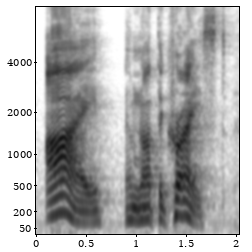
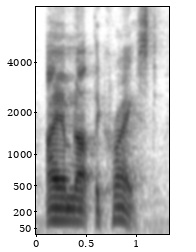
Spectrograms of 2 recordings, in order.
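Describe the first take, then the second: First: I stressed and said louder; emphatic I. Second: Said in the usual way. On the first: Shown as a demonstration. Teacher showing the emphatic ego as stress on I. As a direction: lean hard on I in I am not the Christ. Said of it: "But it's ego". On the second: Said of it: "Very clear".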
